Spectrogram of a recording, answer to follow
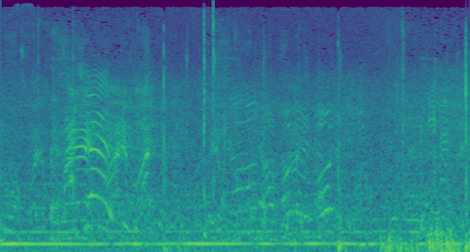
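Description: Distant shouts of players across an outdoor football pitch, loudest about a second in, over a steady low hum, with a few sharp knocks.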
